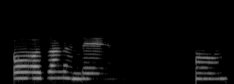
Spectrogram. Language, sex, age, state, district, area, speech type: Bodo, female, 18-30, Assam, Baksa, rural, conversation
